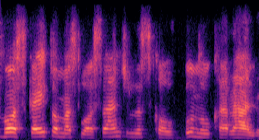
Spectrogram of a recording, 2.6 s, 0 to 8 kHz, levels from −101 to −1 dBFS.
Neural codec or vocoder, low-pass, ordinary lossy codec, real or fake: none; 7.2 kHz; Opus, 16 kbps; real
